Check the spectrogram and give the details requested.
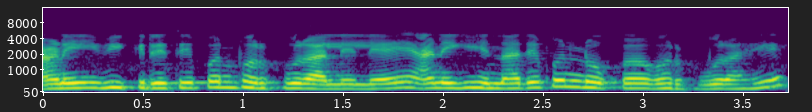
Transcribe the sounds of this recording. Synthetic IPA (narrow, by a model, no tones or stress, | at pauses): aɽ̃iʋikɾet̪epəɳbʱəɾpuːɾaleleaɦeaɽ̃iɡʱeɽaɾepəɳlokəbʱəɾpuːɾaɦe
